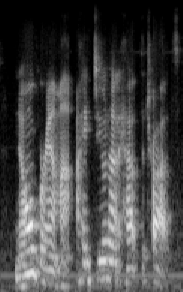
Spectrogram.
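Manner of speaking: ordinary delivery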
